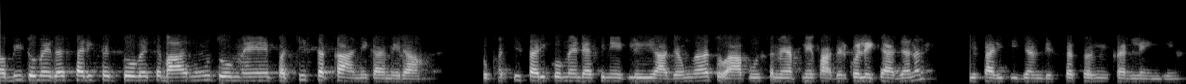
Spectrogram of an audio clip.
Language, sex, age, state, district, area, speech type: Hindi, male, 60+, Rajasthan, Jodhpur, rural, conversation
